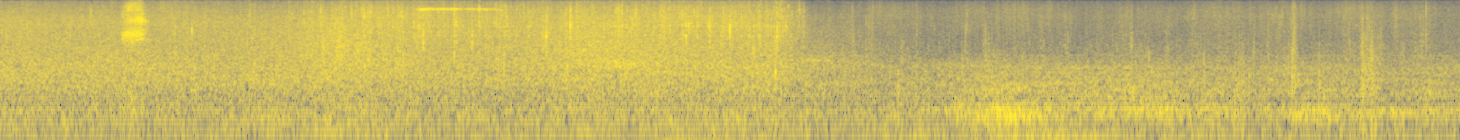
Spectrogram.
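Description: Steady city street traffic noise, a continuous hiss and rumble of passing vehicles. About six seconds in the hiss drops away, leaving a duller rumble that swells briefly as a vehicle passes.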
